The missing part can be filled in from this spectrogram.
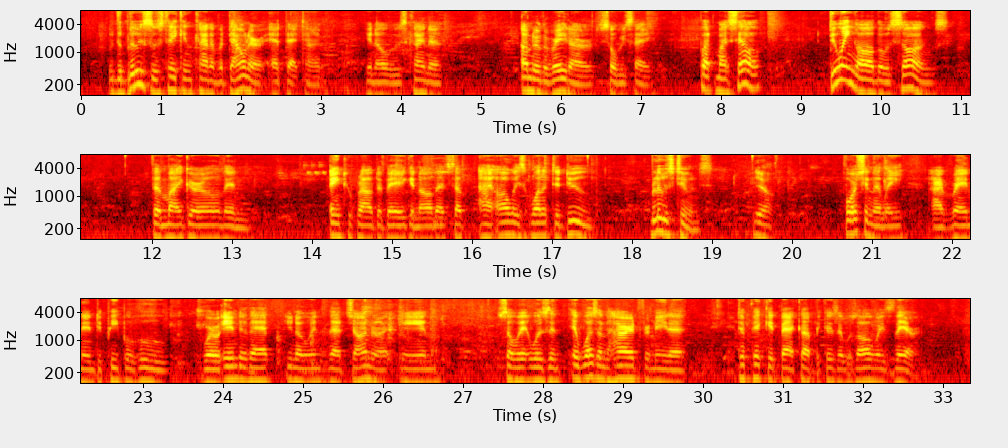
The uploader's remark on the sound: This episode of Time Signatures was recorded live at Moriarty's in Lansing, Michigan.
